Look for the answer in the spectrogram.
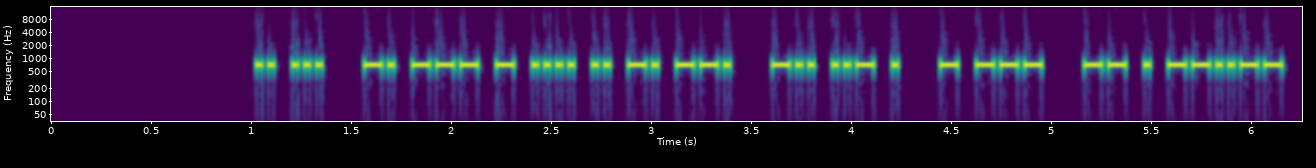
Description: Morse code, heard as a keyed tone, about 37 wpm, 700 Hz. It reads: IS NOTHING DUE TO ME,
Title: Sentences from Top 1000 Words - Review Part 6 - 40wpm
